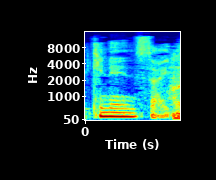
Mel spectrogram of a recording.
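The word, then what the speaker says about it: 祈年祭: 今日はですね、はい、記念祭について伺っていきたいんですけども、はい、祈る年祭りと書いて記念祭ですね、はいはいはい、これはどういうお祭りなんですか。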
